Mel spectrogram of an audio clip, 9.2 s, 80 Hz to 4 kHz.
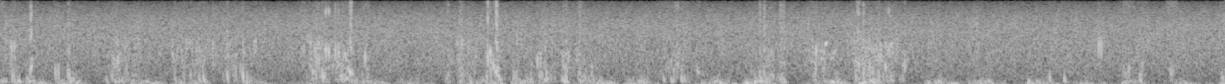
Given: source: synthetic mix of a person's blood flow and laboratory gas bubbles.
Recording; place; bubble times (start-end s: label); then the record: Doppler ultrasound of blood flow; precordium
0.00-0.29 s: bubbles
0.39-0.57 s: bubbles
0.77-1.07 s: bubbles
1.27-1.94 s: bubbles
2.25-2.78 s: bubbles
3.33-3.59 s: bubbles
3.62-3.80 s: bubbles
3.83-4.50 s: bubbles
4.92-5.27 s: bubbles
5.60-5.92 s: bubbles
6.03-6.33 s: bubbles
6.39-6.83 s: bubbles
7.84-7.92 s: bubbles
7.95-8.07 s: bubbles
8.21-8.29 s: bubbles
8.38-8.61 s: bubbles
8.74-8.85 s: bubbles
9.15-9.20 s: bubbles
From the record:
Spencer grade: 3 (all of the cardiac periods contain showers or single bubble signals, but not dominating or overriding the cardiac motion signals); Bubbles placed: anywhere in the cardiac cycle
